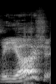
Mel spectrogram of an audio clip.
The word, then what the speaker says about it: Brioche: Aber wie spricht man das aus? – Brioche immer noch. – Warum? Das ist Französisch. – Man schreibt, ich habe extra B R I O C H E. Brioche, ja.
